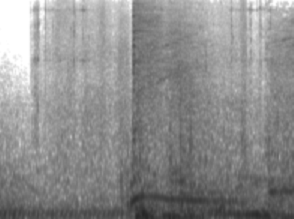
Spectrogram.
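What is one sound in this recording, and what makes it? A car door opens with a short thud.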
